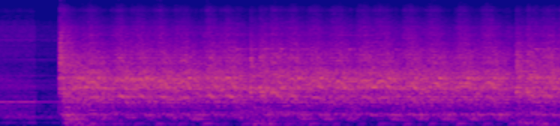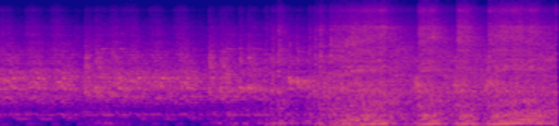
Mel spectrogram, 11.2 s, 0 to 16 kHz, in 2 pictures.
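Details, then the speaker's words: Freshly installed engine with transmission just bolted up, first start before Mint 400 trip: catches almost instantly without long crank, settles into steady even idle with a light rev; sounds fine. "okay yay I mean it sounds all right it's pretty antimima right just fire it up that's pretty good there's no M no long crank"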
